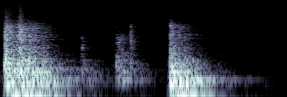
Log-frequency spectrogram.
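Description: A heavy vault door swings shut with two loud, resonant thuds, a shorter scraping clunk between them, and a faint metallic click at the end, with no voices.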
